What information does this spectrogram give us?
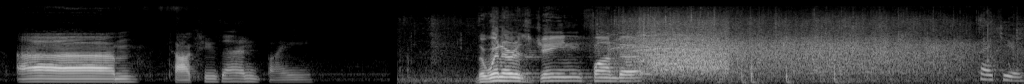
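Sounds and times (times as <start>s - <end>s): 
speech: 0.2s - 3.2s, 4.8s - 6.6s, 9.8s - 10.2s
audience applauding at awards ceremony: 6.0s - 10.2s.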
